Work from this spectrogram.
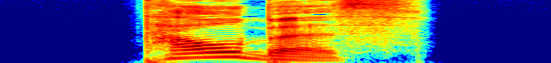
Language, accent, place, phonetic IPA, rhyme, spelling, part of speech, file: German, Germany, Berlin, [ˈtaʊ̯bəs], -aʊ̯bəs, taubes, adjective, De-taubes.ogg
- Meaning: strong/mixed nominative/accusative neuter singular of taub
